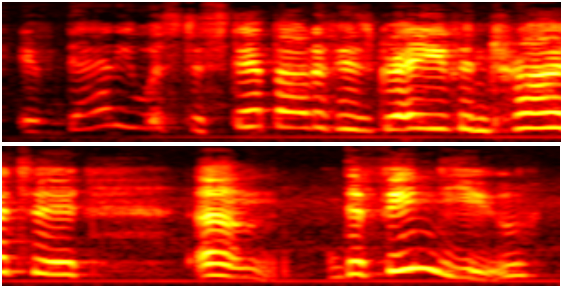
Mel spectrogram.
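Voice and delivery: mocking Heathcliff. Retelling Heathcliff taunting the son.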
